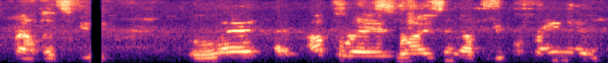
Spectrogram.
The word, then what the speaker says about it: Khmelnytsky: this man, not Khmelnytsky, sometimes horribly mispronounced Chmielnicki, because that's the Polish spelling with an American pronunciation, but the actual pronunciation is Khmelnytsky, led an uprising of Ukrainian peasants against their Polish overlords.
